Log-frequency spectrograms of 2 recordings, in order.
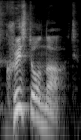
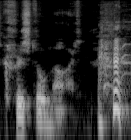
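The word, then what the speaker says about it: Kristallnacht: crosshairs it's Crystal knocked I'm telling you right now which slowly as you continue to mispronounce it becomes Crystal night um well look we've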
